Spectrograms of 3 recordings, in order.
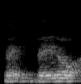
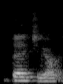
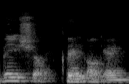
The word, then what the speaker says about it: Betio: Beto Island, Betio, yep, it's actually pronounced Betio.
